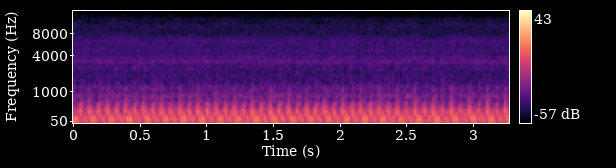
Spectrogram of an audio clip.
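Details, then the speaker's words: 2006-2011 Honda Civic rear Monroe OESpectrum shock with 1/2-inch lower sleeve on a 12 mm bolt not properly torqued: dull low thuds about four per second as the suspension works, a knock that is eliminated once the bolt is correctly tightened. "le manche on est plus gros soit un demi pouce avec le boulon de 12 mm qui n'est pas correctement serré on remarque encore un bruit de cognement"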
